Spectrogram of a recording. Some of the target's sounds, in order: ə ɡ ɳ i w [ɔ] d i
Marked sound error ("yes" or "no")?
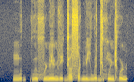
yes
